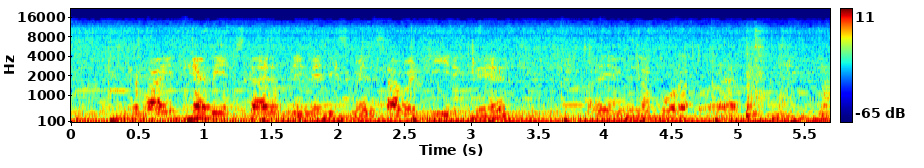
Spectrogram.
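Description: Carrots and onions sizzling as they stir-fry in oil in a wok, with a metal spatula scraping and clicking against the pan, over background music.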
